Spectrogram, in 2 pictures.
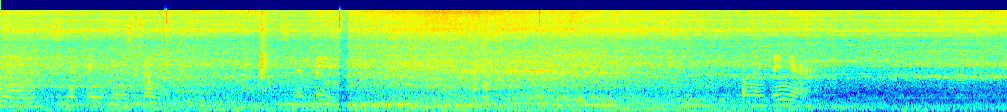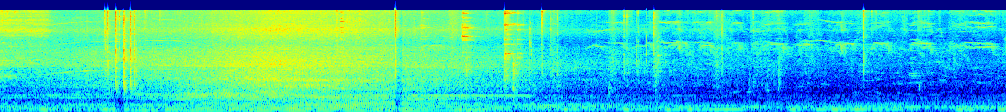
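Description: Metal parts clink and tap against each other close by.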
